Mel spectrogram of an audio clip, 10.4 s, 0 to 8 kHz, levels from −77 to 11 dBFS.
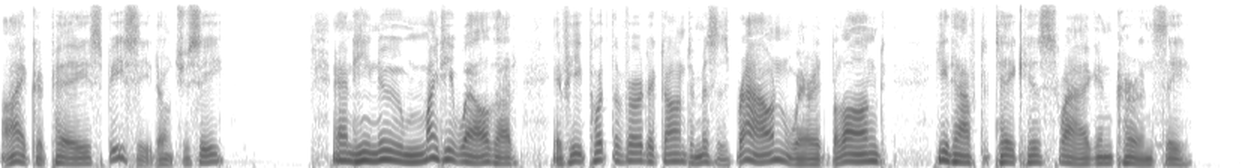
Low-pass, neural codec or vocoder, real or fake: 7.2 kHz; none; real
